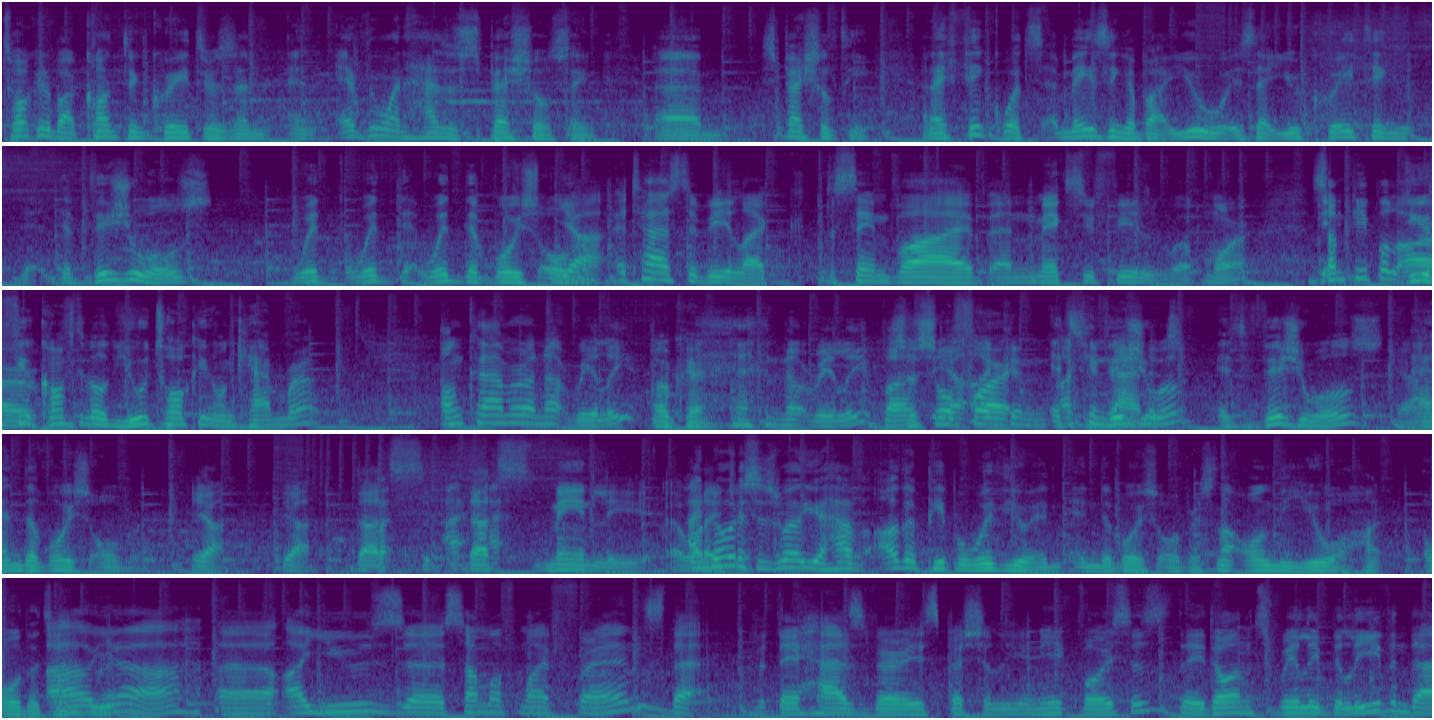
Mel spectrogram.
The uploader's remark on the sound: Live from SIBF 2023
